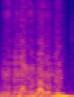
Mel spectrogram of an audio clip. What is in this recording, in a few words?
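Scribbling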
